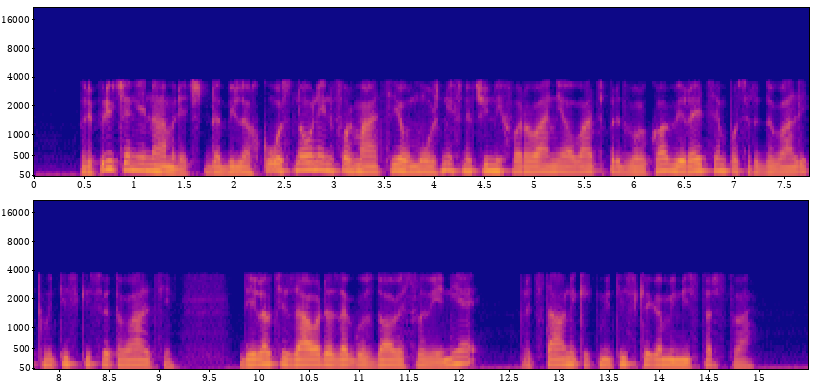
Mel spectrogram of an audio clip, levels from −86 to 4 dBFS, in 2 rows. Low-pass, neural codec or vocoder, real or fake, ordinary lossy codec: 3.6 kHz; autoencoder, 48 kHz, 32 numbers a frame, DAC-VAE, trained on Japanese speech; fake; Opus, 64 kbps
